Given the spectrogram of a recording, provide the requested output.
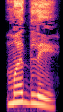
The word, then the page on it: ಮುತ್ತಲು: muttalu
